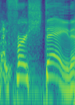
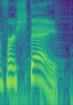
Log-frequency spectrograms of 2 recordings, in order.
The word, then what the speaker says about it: verstehe: Verstehe. That's how you say it. Verstehe.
